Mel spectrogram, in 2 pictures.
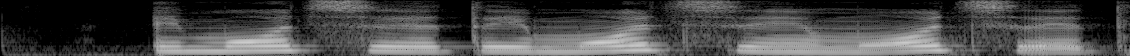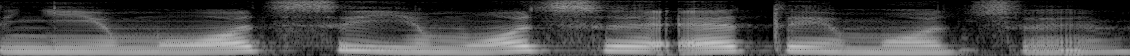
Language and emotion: Russian, neutral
